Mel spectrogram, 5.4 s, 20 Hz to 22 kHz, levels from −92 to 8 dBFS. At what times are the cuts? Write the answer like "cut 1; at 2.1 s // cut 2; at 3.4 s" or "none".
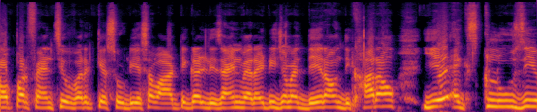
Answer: none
